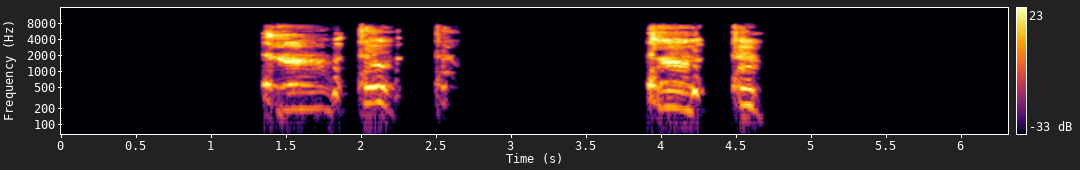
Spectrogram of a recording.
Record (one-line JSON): {"three_cough_length": "6.3 s", "three_cough_amplitude": 31244, "three_cough_signal_mean_std_ratio": 0.34, "survey_phase": "alpha (2021-03-01 to 2021-08-12)", "age": "18-44", "gender": "Female", "wearing_mask": "No", "symptom_cough_any": true, "symptom_new_continuous_cough": true, "symptom_fatigue": true, "symptom_change_to_sense_of_smell_or_taste": true, "symptom_onset": "3 days", "smoker_status": "Never smoked", "respiratory_condition_asthma": false, "respiratory_condition_other": false, "recruitment_source": "Test and Trace", "submission_delay": "1 day", "covid_test_result": "Positive", "covid_test_method": "RT-qPCR", "covid_ct_value": 21.6, "covid_ct_gene": "ORF1ab gene", "covid_ct_mean": 22.1, "covid_viral_load": "58000 copies/ml", "covid_viral_load_category": "Low viral load (10K-1M copies/ml)"}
